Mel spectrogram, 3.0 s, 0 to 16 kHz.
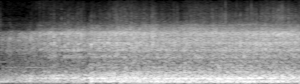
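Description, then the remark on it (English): An airplane engine spins up and settles into a steady, loud droning hum with a rising level at the start, as the port and starboard engines are started one by one during a takeoff check, with no voices over it. “Port engine 2. Starboard engine 1.”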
